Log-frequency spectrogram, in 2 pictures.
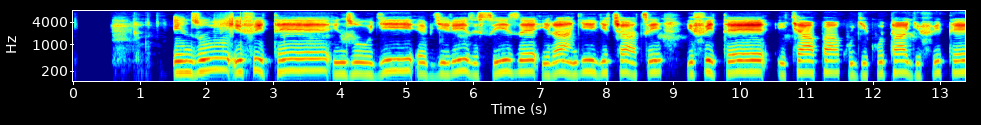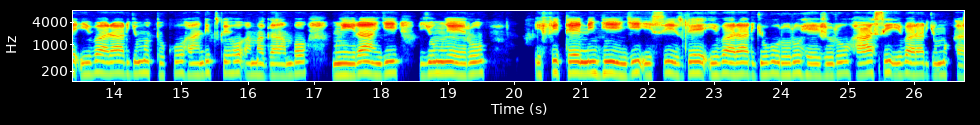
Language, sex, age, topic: Kinyarwanda, female, 25-35, finance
